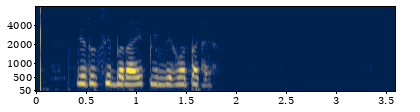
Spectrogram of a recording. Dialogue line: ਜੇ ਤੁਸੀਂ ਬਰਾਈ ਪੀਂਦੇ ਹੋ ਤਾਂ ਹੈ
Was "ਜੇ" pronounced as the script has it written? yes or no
yes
